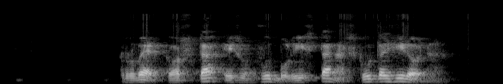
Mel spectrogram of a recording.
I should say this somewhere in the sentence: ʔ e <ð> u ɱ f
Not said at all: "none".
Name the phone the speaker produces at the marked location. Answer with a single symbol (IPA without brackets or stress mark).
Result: z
